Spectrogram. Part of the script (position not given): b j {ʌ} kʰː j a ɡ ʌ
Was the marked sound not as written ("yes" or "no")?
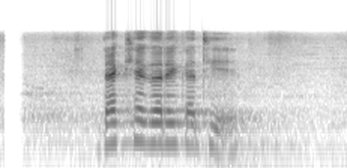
yes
